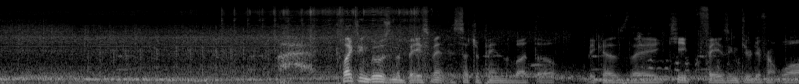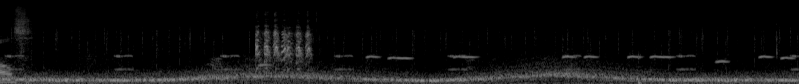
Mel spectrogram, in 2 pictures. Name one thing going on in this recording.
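Soft electronic game music plays throughout.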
